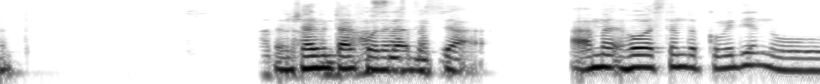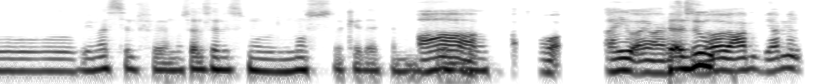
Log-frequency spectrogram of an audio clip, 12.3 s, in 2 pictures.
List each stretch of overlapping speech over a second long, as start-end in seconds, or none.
2.1-3.4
